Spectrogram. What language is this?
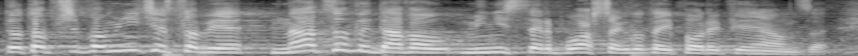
Polish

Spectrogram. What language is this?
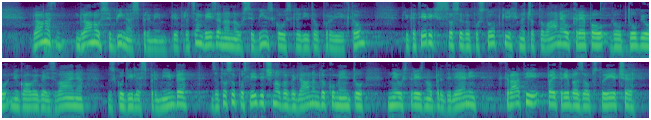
Slovenian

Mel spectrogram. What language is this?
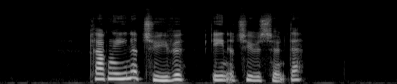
Danish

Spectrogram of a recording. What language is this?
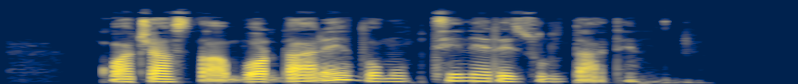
Romanian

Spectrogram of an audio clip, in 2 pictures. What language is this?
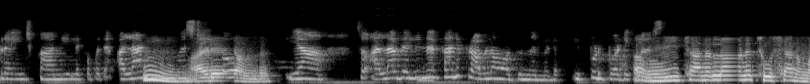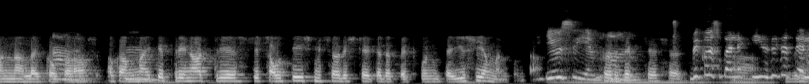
Telugu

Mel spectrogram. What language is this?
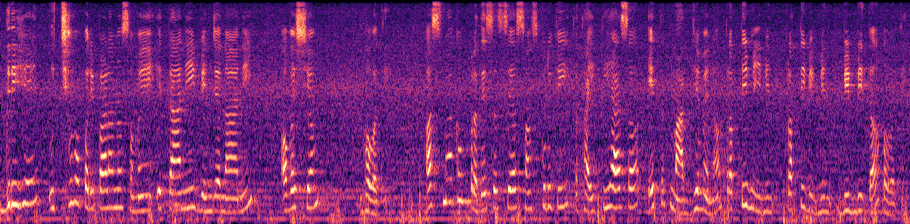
Sanskrit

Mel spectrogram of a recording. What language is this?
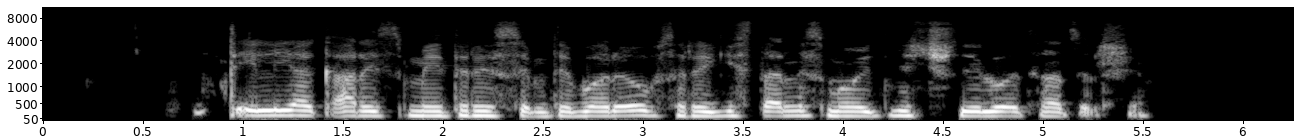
Georgian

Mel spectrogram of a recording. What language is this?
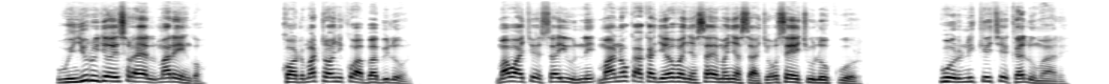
Luo (Kenya and Tanzania)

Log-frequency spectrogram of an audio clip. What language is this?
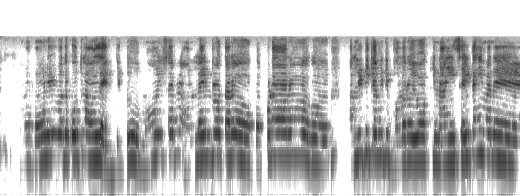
Odia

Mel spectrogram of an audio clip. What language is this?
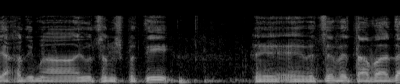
Hebrew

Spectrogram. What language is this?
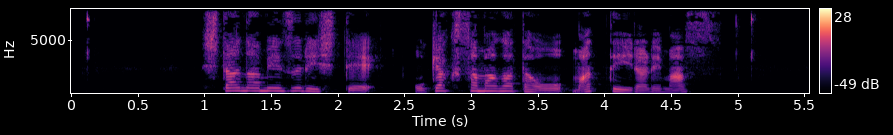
Japanese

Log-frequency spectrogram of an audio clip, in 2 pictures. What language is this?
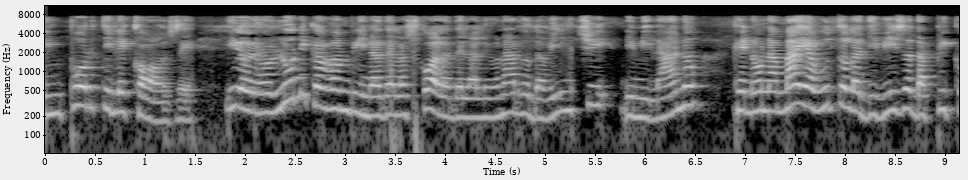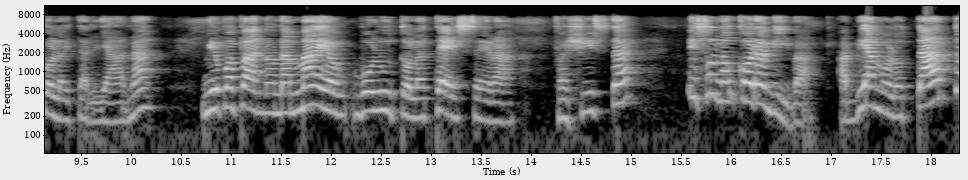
Italian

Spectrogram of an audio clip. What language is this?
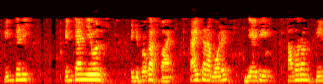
Bangla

